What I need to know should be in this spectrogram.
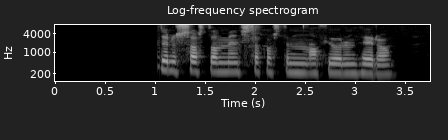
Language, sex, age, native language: Icelandic, male, 11, Icelandic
